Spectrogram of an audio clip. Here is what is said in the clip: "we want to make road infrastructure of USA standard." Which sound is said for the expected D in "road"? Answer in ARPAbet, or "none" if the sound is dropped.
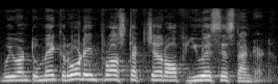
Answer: D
